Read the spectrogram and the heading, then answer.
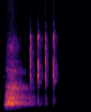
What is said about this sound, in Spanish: voy a callar a mi perro, que está que me hace bulla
